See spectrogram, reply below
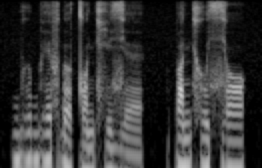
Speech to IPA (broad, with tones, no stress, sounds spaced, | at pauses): bʱ ɯ˦ bʱ e˦ f ɗ ɤ˨ t ɔ˨ nʲ x i˨ zʲ ɛ˨ | p a˦ nʲ x u˦ sʲ ɔ˦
